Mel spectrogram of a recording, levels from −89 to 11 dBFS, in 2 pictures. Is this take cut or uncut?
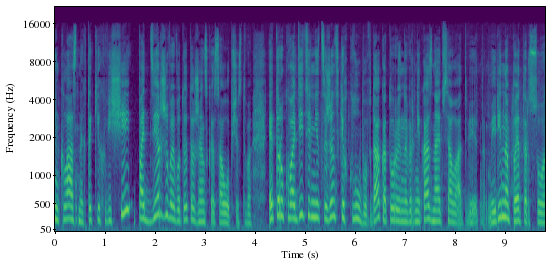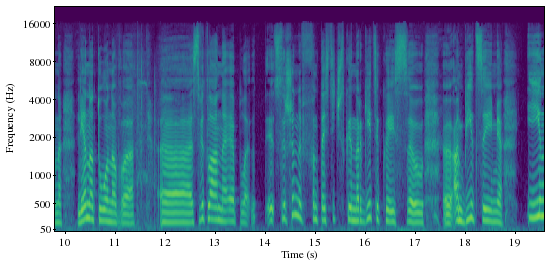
cut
